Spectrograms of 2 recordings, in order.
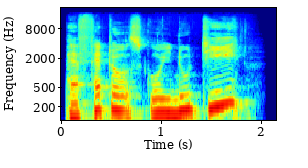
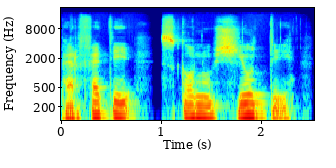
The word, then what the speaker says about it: Perfetti sconosciuti: Perfetto sconuti, so steht es hier, wird ausgesprochen perfetti sconosciuti.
